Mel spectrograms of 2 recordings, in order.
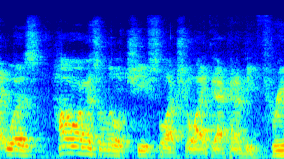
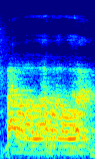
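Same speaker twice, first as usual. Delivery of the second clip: high, louder gruff sailor rant; Popeye rant; 9 semitones higher, 3 dB louder than usual. Retold or imitated. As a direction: bark it out like Popeye. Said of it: "And the chief's".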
